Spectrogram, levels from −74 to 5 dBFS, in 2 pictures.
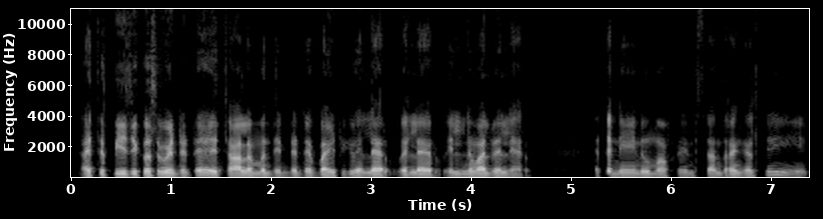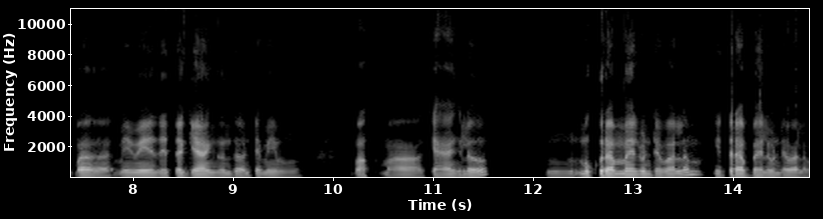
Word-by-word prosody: అయితే, - - +2
పీజీ 130 0 +4
కోసం 135 -1 +5
ఏంటంటే, 125 +5 +1 0.3
చాలామందేంటంటే, 115 +2 +3
బయటికి 115 +3 +2
వెళ్లారు. 110 +1 +4
వెళ్ళేరు. 115 +1 +4
వెళ్ళినవాళ్ళు 135 +3 +3
వెళ్ళేరు. 125 +1 -4 0.7
అయితే - - 0
నేను, 125 +1 -1
మా 115 - +1
ఫ్రెండ్స్ 115 -1 -12
అందరం 115 0 -1
కలిసి, 150 +11 -6 0.5
ఆహ్, 115 -3 -2 0.2
మేవేదైతే 120 +2 -1
గ్యాంగుందో, 115 +2 0
అంటే 115 +2 -8
మేవు, 110 -1 -8 0.7
మాక్ 100 0 -5 0.2
మా 100 - -8 0.4
గ్యాంగ్‌లో 125 +5 -3 0.7
హ్మ్. 130 - -14 0.3
ముగ్గురమ్మాయిలుండేవాళ్ళం. 135 +4 +1 0.3
ఇద్దరబ్బాయిలుండేవాళ్ళం 115 -6 -2
120 Hz, 110 wpm, -24 LUFS, 115-130 Hz, 0.7 s, కోసం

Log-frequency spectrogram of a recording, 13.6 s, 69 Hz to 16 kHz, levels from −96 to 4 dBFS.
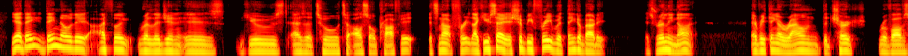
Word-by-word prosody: yeah, 160 +4 +6
they 180 +3 +1
they 165 +7 +1
know 165 -5 +2
they 145 -2 +2 0.2
I 135 - +3
feel 140 +1 -1
like 130 - -3
religion 120 -2 0
is 115 -2 -3 0.2
used 115 0 -3
as 110 0 -2
a 105 -2 -3
tool 110 -2 -3
to - - -4
also 105 -1 0
profit. 120 - -2 0.2
It's - - -3
not 125 -5 +2
free, 130 +4 -2
like 120 0 +2
you 140 -1 +2
said, 145 -3 +6
it 115 - 0
should 150 +2 +1
be 135 -1 +2
free, 160 +5 +3
but 115 -5 -3
think 135 +3 -2
about 115 -4 +4
it, 105 - -7 0.6
it's 105 0 -10
really 130 0 +2
not. 120 +3 0 0.8
Everything 125 +2 0
around 115 +1 +2
the 110 - -4
church 125 +5 0 0.4
revolves 110 -1 +2
120 Hz, 170 wpm, -26 LUFS, 110-135 Hz, 0.8 s, yeah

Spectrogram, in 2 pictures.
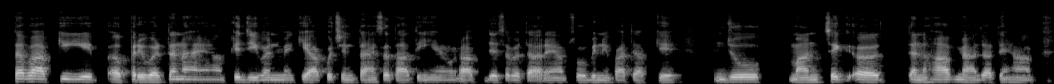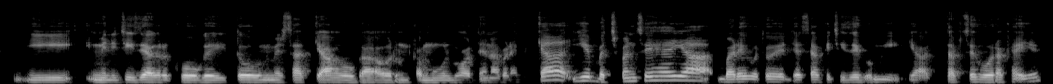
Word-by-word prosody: तब 135 0 +4
आपकी 125 0 +3 0.2
ये 120 - +6
अ, - - 0
परिवर्तन 110 +3 +4
आया 115 -1 -1
है 110 - -8
आपके 110 +1 -1
जीवन 105 +1 0
में 105 -1 -5
कि - - +2
आपको 105 +3 -2
चिंताएँ 105 0 -1
सताती 105 0 -1
है। 105 -1 -6
और 105 - -8
आप 100 0 -2
जैसे - - 0
बता 100 - 0
रहे 100 - -2
हैं 100 - -2
आप 100 - -5
सो 100 -1 -1
भी 100 - -1
नहीं 100 -1 -4
पाते 100 0 -2
आपके 105 +1 -2 0.5
जो 115 0 +4 0.3
मानसिक 105 +2 +1
अ, 110 -2 +7 0.3
तनाव 110 +1 +2
में 115 -2 0
आ 105 - -1
जाते 105 -1 0
हैं 110 - -7
आप 100 - -7 0.4
कि 105 0 -3 0.3
मेरी 105 0 -1
चीज़ें 110 0 +3
अगर 105 0 +3
खो 105 -1 +5
गई 100 -1 +3
तो - - +6 0.2
मेरे 105 -1 -3
साथ 105 0 -1
क्या 105 - +5
होगा 100 -1 0
और 100 0 0
उनका 100 -1 -4
मूल 100 0 -4
बहुत 105 0 -3
देना 100 0 -5
पड़ेगा? 110 +2 -10
क्या 205 -1 +4 0.2
ये 180 - +5
बचपन 150 +1 -2
से 185 - +2
है 195 0 +2
या 190 -1 +4 0.3
बड़े 120 +2 +3
होते 125 -2 -2
हुए 120 -1 0
जैसे 110 0 0
आपकी 110 - -5
चीज़ें 110 +1 -3
गुमी 115 -2 -5
या - - -3 0.2
तब - - 0
से - - +2
हो 110 0 +5
रखा 110 0 -3
है - - +2
ये? 155 - -5
105 Hz, 210 wpm, -24 LUFS, 105-115 Hz, 0.5 s, अ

